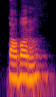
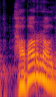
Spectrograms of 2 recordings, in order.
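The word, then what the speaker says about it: דָּבָר: 따바르. 따바르는 말씀입니다. 말씀. 따바르라고 읽어요. 뭐 다바르라고 읽기도 하지만 보통은 따바르라고 읽습니다. 그래서 미드바르라고 읽어요.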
